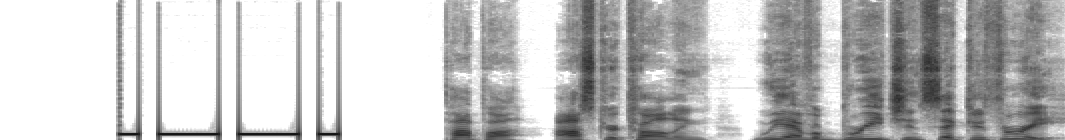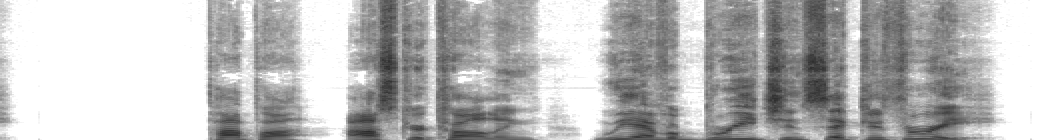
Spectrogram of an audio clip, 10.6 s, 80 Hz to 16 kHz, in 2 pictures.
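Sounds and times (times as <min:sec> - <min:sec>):
mid-pitched Morse code tone beeps: 0:00.6 - 0:01.7
speech: 0:02.2 - 0:05.4, 0:06.4 - 0:10.3.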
